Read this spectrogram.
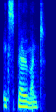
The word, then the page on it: experiment: Indian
